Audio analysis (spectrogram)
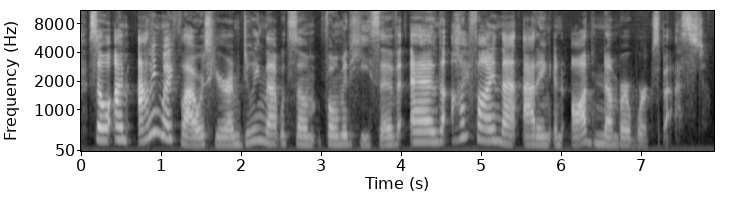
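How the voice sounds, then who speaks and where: A woman's voice: mid-range voice, fairly bright tone. Stuffy-nosed woman narrating a craft tutorial. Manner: chatty and enthusiastic. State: stuffy, congested. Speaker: card-making crafter. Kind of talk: casual crafting tutorial voice-over.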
